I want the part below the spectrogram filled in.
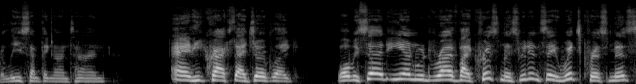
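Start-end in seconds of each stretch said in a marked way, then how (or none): none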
